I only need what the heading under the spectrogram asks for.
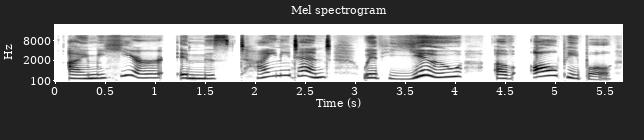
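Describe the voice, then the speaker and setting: Woman acting a bratty, high-voiced teenage girl bully. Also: warm tone, dry recording, clean studio sound. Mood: exasperated. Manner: whiny, sarcastic, exasperated complaining with sighs. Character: bratty teenage girl bully, grumbling, secretly softening toward tentmate. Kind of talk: ASMR roleplay, acted monologue to the listener.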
